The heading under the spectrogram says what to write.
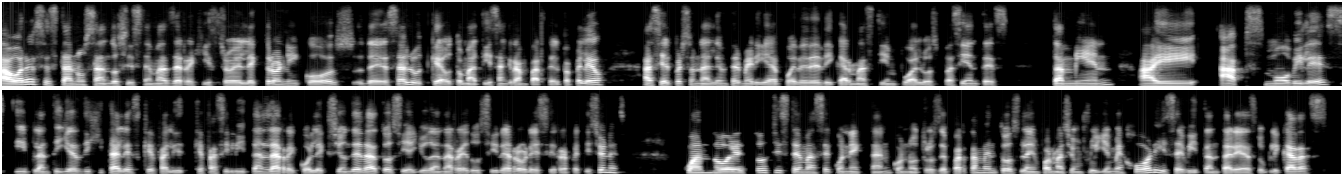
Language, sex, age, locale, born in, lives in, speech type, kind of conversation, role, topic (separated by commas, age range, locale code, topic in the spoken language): Spanish, male, 25-29, es-MX, Mexico, Mexico, read, expert-assistant, expert, ¿Qué innovaciones podríamos implementar para hacer que el trabajo de las enfermeras sea menos estresante y más eficiente?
